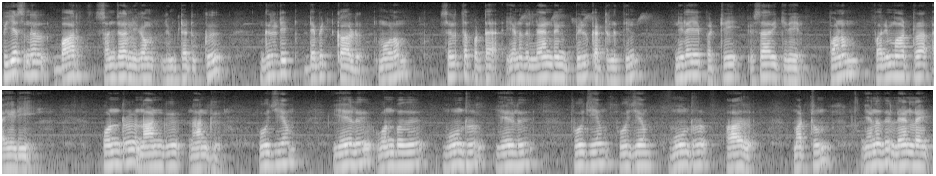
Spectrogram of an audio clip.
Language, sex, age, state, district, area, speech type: Tamil, male, 45-60, Tamil Nadu, Madurai, rural, read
